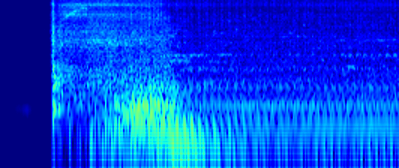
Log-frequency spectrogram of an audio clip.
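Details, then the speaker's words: Honda snowblower pre-storm check, electric start with choke on: starter whir catches at once, engine fires and settles into a fast, even single-cylinder idle on choke; normal cold start. "Of course, you want to make sure it starts. Let me think. I got electric start on this. Let's see if it will work. Put the choke on."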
